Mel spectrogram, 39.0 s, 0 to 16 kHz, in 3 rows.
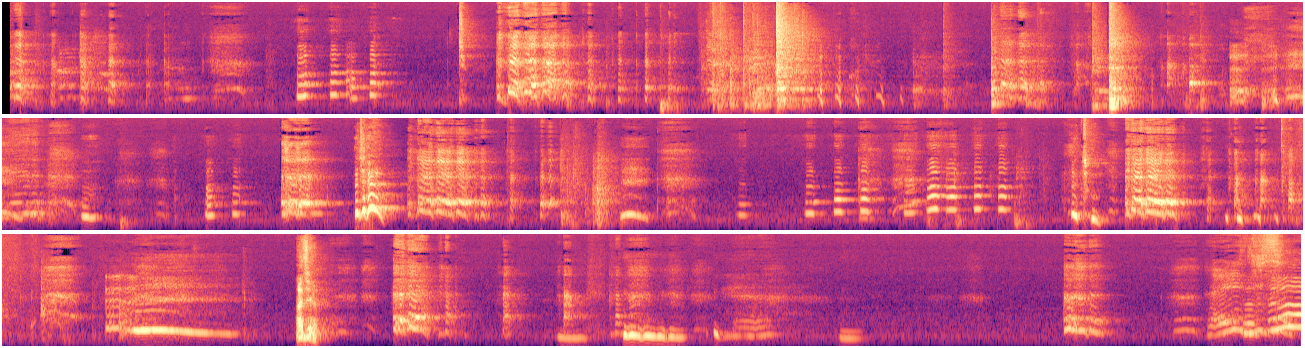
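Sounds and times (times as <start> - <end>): young child laughing: 0.1 - 2.0, 9.9 - 14.1, 21.1 - 27.5.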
